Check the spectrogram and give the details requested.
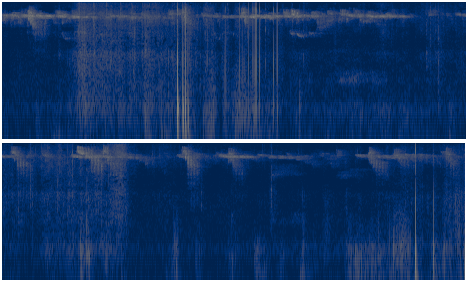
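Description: Small birds singing in woodland: high, thin notes and short falling whistles repeated over and over. Rustling runs through the first few seconds, with a sharp click about three seconds in and another near the end.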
